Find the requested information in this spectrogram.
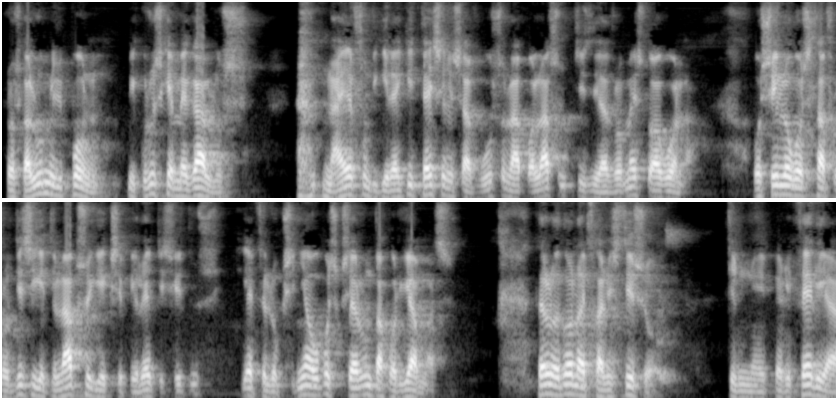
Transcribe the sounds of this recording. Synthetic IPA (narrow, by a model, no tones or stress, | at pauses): pɾo̞skɐlume̞lipo̞n | mikɾusce̞me̞ɣɐlus | nɐe̞ɾθunt̪iɟiɾiɐcit̪e̞se̞ɾisɐvɣust̪onɐːpo̞lɐsunt̪izðiɐðɾo̞me̞st̪uɐɣo̞nɐ̰ | o̞silo̞ɣo̞sθɐfɾo̞nd̪isiʝɐt̪inɐpso̞ʝieksipiɾe̞t̪isit̪us | jɐfilo̞ksiniɐopo̞skse̞ɾunt̪ɐxo̞ɾʝɐmɐ̰s | θe̞lo̞e̞ðo̞nɐe̞fxɐɾist̪iso̞̰ | t̪inpe̞ɾiθe̞ɾiɐ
